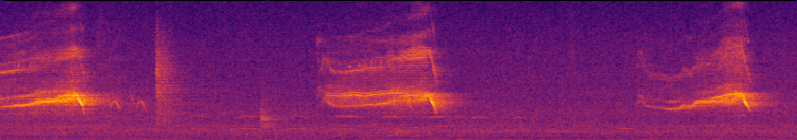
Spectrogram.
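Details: Barred Owls, a family in British Columbia, Canada, uttering three raspy, hissing screeches that end in abrupt falling flicks, roughly three seconds apart, with low background rumble.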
